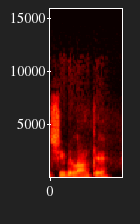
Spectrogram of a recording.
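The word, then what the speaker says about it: Xbalanque: The artwork itself is based off of or inspired by a Mesoamerican creation myth, which is there were hero twins, and I want to get the pronunciation right. It's Wunapu and Xibilanque, and they were twins.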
